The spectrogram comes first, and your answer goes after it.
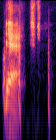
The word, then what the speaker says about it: Gatch: no, it is Gatch.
